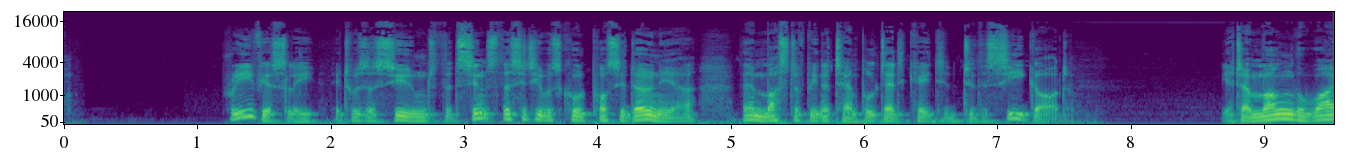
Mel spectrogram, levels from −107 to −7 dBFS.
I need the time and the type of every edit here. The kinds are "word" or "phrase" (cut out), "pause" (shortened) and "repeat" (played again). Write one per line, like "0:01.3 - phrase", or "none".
none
